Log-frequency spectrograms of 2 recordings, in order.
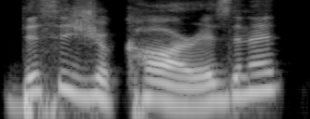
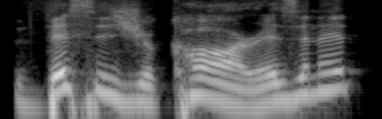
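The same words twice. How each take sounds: No difference in how they are said.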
